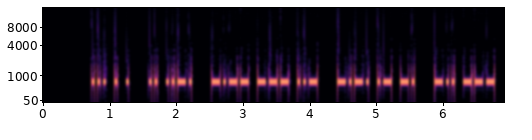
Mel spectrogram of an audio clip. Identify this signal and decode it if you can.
Morse code, heard as a keyed tone, about 28 wpm, 700 Hz. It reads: SEE IF YOU CAN DO
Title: Sentences from Top 1000 Words 28wpm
